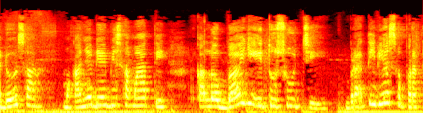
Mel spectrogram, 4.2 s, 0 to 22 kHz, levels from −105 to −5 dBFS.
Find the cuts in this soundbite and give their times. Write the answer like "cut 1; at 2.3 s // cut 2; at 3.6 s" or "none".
none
